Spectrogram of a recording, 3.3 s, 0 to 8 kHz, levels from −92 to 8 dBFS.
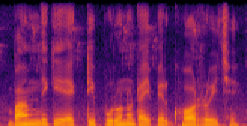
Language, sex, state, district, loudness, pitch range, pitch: Bengali, male, West Bengal, Alipurduar, -18 LUFS, 115-140 Hz, 130 Hz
